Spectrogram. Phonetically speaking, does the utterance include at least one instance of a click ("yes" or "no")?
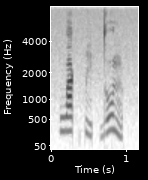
no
